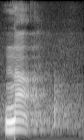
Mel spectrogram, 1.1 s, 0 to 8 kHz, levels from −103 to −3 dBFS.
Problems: constant background noise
